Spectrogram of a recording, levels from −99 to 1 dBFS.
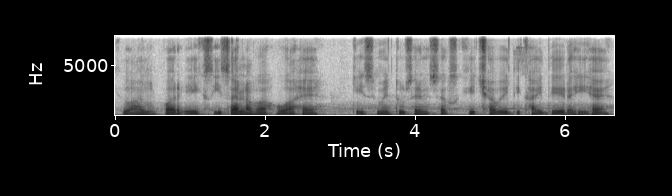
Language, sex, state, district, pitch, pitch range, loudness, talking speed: Hindi, male, Uttar Pradesh, Lucknow, 115 Hz, 115-120 Hz, -19 LUFS, 145 wpm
